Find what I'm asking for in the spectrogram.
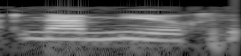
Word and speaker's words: Namur: Dinos tú, aclárame cómo se pronuncia, porque no lo sé. – Namur se dice, pero bueno, sí. Namur decimos todos.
